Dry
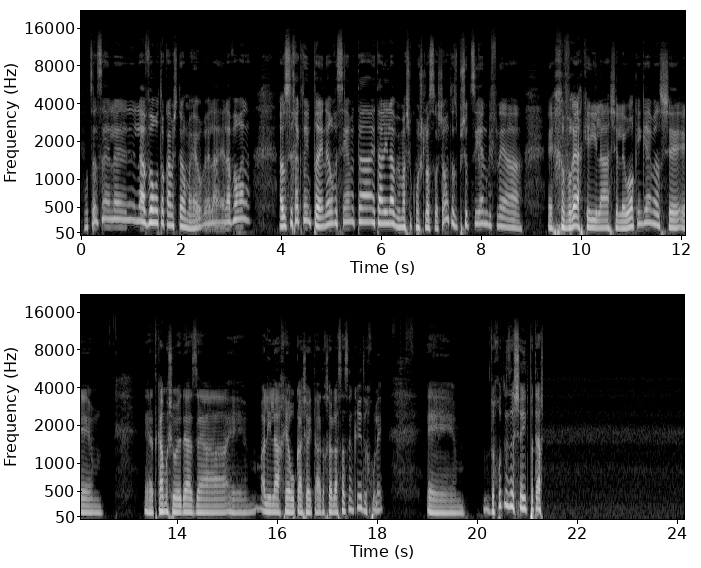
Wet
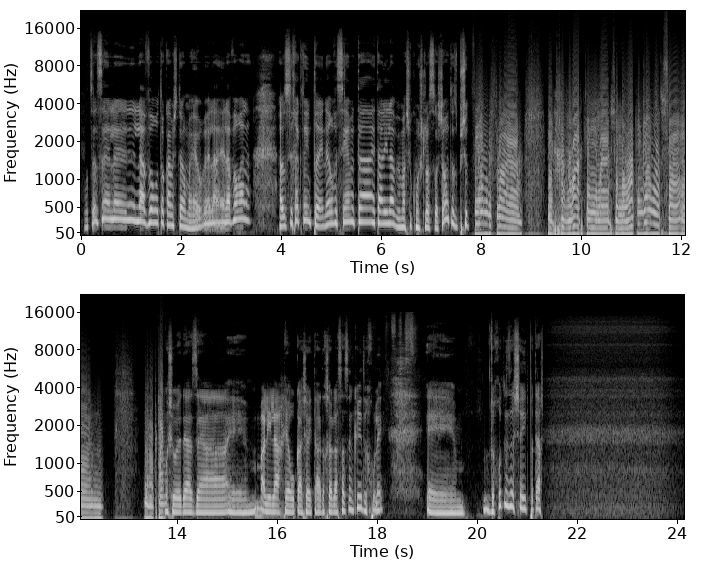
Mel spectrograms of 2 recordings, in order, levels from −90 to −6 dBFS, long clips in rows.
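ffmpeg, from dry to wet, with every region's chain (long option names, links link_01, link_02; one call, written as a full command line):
ffmpeg -i in.wav -filter_complex "[0:a]asettb=1/sr,asplit=3[link_01][link_02][link_03];[link_01]atrim=end=7.764[link_04];[link_02]atrim=start=7.76:end=13.77,asetpts=PTS-STARTPTS,afade=type=in:duration=0.004:curve=qsin,afade=type=out:start_time=6.006:duration=0.004:curve=qsin,lowpass=1900,equalizer=frequency=160:width_type=o:width=0.47:gain=-4.5,aeval=exprs='abs(val(0))':channel_layout=same[link_05];[link_03]atrim=start=13.766[link_06];[link_04][link_05]acrossfade=duration=0.004:curve1=hsin:curve2=qsin[link_07];[link_07][link_06]acrossfade=duration=0.004:curve1=qsin:curve2=hsin,asettb=1/sr,asplit=3[link_08][link_09][link_10];[link_08]atrim=end=15.564[link_11];[link_09]atrim=start=15.56:end=16.15,asetpts=PTS-STARTPTS,afade=type=in:duration=0.004:curve=qsin,afade=type=out:start_time=0.586:duration=0.004:curve=qsin,agate=range=-33dB:threshold=-42dB:ratio=3:release=100:detection=peak,lowpass=frequency=2300:width_type=q:width=3.5,aeval=exprs='val(0)+0.00501*(sin(2*PI*60*n/s)+sin(2*PI*2*60*n/s)/2+sin(2*PI*3*60*n/s)/3+sin(2*PI*4*60*n/s)/4+sin(2*PI*5*60*n/s)/5)':channel_layout=same[link_12];[link_10]atrim=start=16.146[link_13];[link_11][link_12]acrossfade=duration=0.004:curve1=hsin:curve2=qsin[link_14];[link_14][link_13]acrossfade=duration=0.004:curve1=qsin:curve2=hsin,dynaudnorm=framelen=100:gausssize=11:maxgain=15dB,lowshelf=frequency=98:gain=-8,acompressor=threshold=-29dB:ratio=6,volume=4dB" out.wav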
